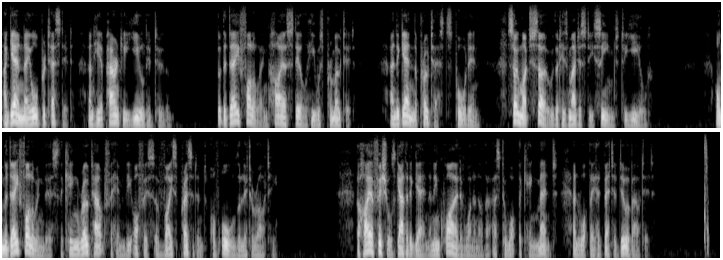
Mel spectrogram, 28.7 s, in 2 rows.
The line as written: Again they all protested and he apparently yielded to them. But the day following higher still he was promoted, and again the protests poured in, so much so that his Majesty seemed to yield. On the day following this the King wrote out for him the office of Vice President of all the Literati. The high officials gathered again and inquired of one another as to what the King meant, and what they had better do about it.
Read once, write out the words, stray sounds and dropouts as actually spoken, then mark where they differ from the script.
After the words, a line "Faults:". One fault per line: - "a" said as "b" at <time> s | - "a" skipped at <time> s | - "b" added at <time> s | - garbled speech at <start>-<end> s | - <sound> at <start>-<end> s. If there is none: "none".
Again they all protested and he apparently yielded to them. But the day following higher still he was promoted, and again the protests poured in, so much so that his Majesty seemed to yield. On the day following this the King wrote out for him the office of Vice President of all the Literati. The high officials gathered again and inquired of one another as to what the King meant, and what they had better do about it.
Faults:
- chirp at 28.4-28.5 s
